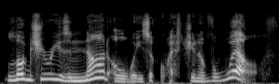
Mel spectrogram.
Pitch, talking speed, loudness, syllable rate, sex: 195 Hz, 170 wpm, -19 LUFS, 4.5 syllables/s, male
